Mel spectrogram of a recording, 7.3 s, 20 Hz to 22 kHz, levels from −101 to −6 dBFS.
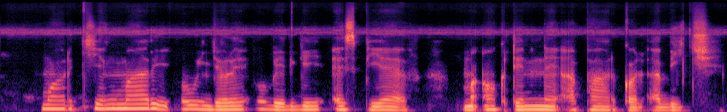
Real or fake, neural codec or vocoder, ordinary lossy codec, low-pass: fake; autoencoder, 48 kHz, 128 numbers a frame, DAC-VAE, trained on Japanese speech; none; 19.8 kHz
